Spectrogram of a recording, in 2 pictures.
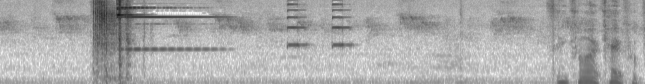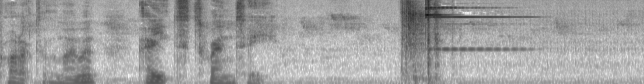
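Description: A card terminal gives a bright electronic chime.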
